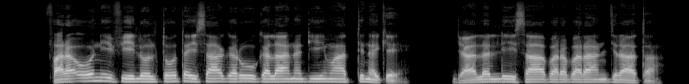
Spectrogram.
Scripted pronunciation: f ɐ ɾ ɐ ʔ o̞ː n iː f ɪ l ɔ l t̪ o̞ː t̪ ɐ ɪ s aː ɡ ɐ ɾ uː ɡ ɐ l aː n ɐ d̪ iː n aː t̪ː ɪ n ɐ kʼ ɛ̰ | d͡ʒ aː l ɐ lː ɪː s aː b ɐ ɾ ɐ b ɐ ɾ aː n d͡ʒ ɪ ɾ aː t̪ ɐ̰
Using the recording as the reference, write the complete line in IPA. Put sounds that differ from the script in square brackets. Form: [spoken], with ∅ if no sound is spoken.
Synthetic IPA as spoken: f ɐ ɾ ɐ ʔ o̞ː n iː f ɪ l ɔ l t̪ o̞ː t̪ ɐ ɪ s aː ɡ ɐ ɾ uː ɡ ɐ l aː n ɐ d̪ iː [m] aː t̪ː ɪ n ɐ kʼ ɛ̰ | d͡ʒ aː l ɐ lː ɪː s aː b ɐ ɾ ɐ b ɐ ɾ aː n d͡ʒ ɪ ɾ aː t̪ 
